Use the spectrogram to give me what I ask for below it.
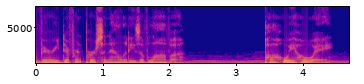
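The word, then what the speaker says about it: pāhoehoe: Poy hoy pronounced pah hoy hoy is the one that moves more slowly spreading in sheets and forming those beautiful swirled ropey surfaces.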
